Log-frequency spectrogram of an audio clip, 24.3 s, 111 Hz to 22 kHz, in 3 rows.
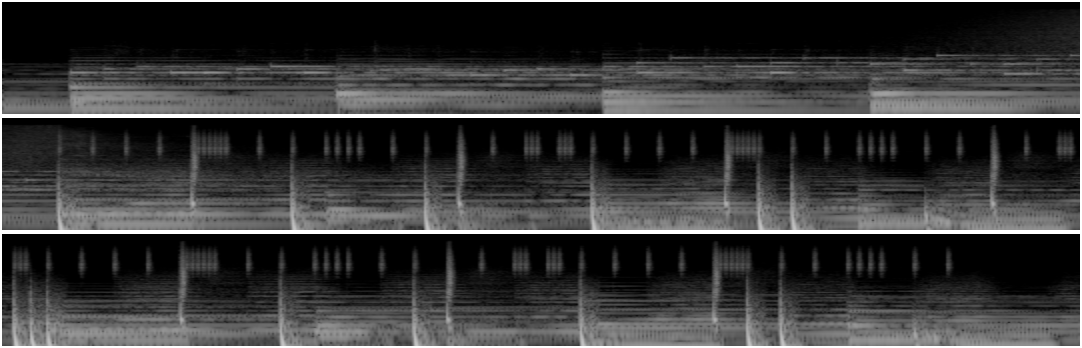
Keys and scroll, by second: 1.7 s, 4.5 s, 6.4 s, 9.6 s, 10.4 s, 12.4 s, 15.5-16.8 typing, 23.0 2.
